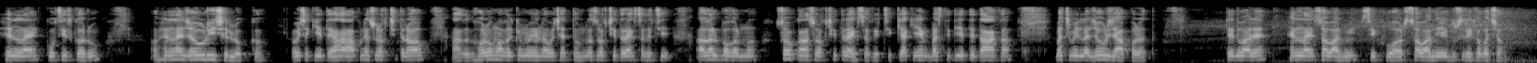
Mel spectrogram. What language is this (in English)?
Maithili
